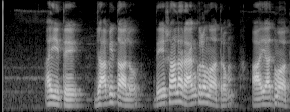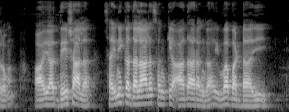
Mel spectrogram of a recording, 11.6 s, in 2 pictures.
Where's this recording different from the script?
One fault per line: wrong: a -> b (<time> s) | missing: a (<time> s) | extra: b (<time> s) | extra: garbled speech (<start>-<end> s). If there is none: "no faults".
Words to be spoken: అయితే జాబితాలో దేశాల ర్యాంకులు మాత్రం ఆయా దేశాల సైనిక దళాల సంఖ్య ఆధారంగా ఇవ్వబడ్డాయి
extra: మాత్రం ఆయా (5.5 s)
